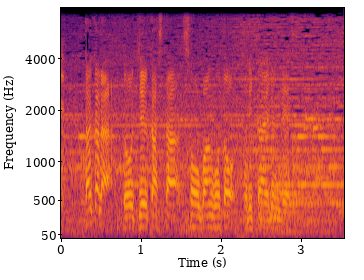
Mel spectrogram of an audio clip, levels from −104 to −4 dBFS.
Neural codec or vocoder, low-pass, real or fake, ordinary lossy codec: none; 7.2 kHz; real; none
